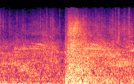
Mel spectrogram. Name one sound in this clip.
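A gunshot bangs loudly.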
